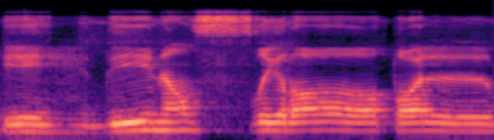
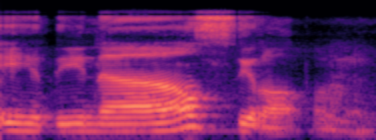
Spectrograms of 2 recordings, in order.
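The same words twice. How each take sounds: First: The vowel after the n is short. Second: The vowel after the n is long. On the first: The speaker calls it right. "tidak perlu kita baca panjang" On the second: The speaker calls it wrong. "tidak boleh kita baca"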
